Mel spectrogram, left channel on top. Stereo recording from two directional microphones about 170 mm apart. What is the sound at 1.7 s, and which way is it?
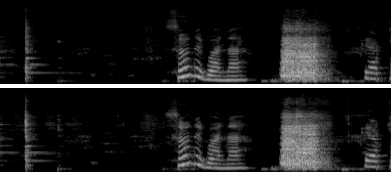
Speech, 15° left (ahead or behind).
